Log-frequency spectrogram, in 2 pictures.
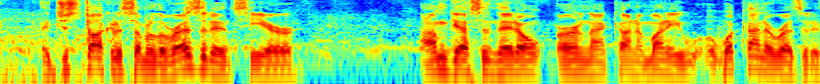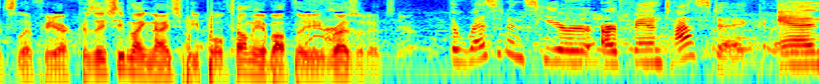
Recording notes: We spoke to and recorded audio from Saturday’s Rally outside of the rental property.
